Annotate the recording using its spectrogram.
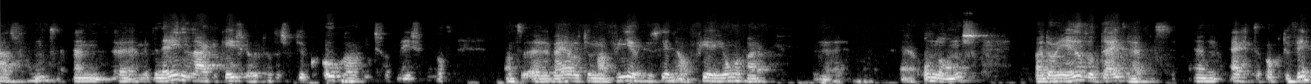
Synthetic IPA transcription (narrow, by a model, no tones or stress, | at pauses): aːsfɔntɛnmɛtənɦejləlaːɣəkeslowtʋɑntɪ̥snətyːləkowkʋɛlˠitsʋɑtmejspɪːlˠt | ʋɑntʋɛjɦɑdəntunmaːɹviːrɣəzɪnəɔffiːɹjɔŋərə | ʔɔndərɔns | ʋaːɹdoːɹjəɦɪːlˠvɪːlˠtɛjtɦɛp̚t | ʔɛnʔɛxtowkdəvɪn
